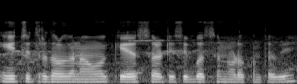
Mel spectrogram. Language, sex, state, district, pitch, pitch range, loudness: Kannada, male, Karnataka, Belgaum, 125 Hz, 120-125 Hz, -18 LUFS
